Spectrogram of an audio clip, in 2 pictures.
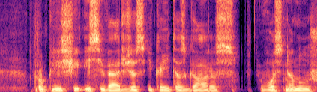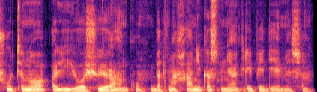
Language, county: Lithuanian, Vilnius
